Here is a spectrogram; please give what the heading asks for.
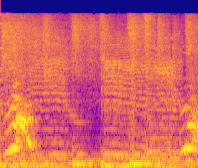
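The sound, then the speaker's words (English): A person imitates a dog barking, playing a stand-up dog character: a few rough, voiced barks and yips run close together at moderate loudness, with a final short bark at the end. “I don't use words, but I do bark like a regular dog.”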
